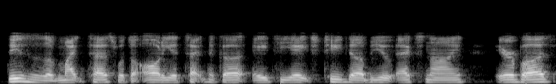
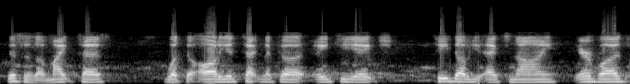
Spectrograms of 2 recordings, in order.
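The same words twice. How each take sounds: First: The voice is heard against a quiet background. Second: The voice is heard against crowd noise. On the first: "in a quiet location" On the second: "in a crowded location"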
